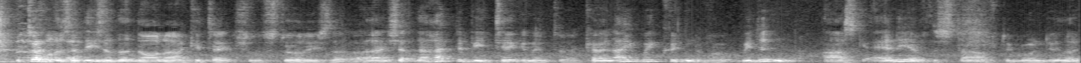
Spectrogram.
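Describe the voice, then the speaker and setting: Very fast speech in a Scottish accent with very wide pitch swings and hardly any pauses, plus audible room echo and noticeable background noise. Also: man. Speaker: retired architect. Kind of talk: interview conversation.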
